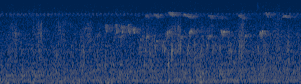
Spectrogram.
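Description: Faint birds chirping: short repeated calls, more of them from about two seconds in, over a thin steady high tone and a low background hiss.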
